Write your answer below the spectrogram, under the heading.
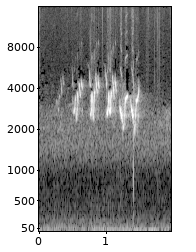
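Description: Mourning Warbler singing a quick, rich phrase of about five slurred, chirping notes in under a second, high and bright, ending abruptly; nothing else is heard.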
